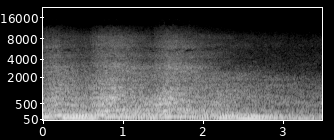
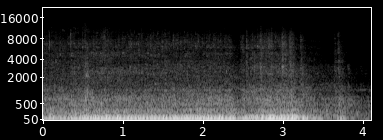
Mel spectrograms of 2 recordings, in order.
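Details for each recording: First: 1996 Ford V8 truck with 300,000 miles, after plugging a connector back in: it revs up and settles down with an even exhaust beat and no obvious miss. This is normal running, smoother and seeming to have picked up a cylinder or two. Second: 1996 Ford V8 truck with 300,000 miles, at warm-up idle while watching for overheating with coolant possibly low: a deep uneven lope with stumbles and dropouts, a misfire. It seems to pick up cylinders as it warms; the cause is not confirmed.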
